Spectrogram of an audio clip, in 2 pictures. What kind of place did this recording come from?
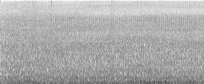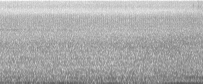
residential area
